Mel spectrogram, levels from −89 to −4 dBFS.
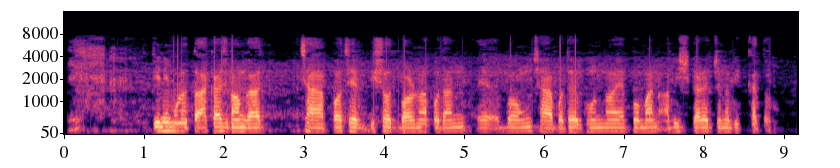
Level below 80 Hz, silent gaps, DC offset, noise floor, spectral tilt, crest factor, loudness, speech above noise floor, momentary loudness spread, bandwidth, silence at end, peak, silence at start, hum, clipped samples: -50 dBFS; none; under 0.1%; -38 dBFS; -6 dB/octave; 18 dB; -18 LUFS; 21 dB; 14 LU; 7.8 kHz; 0.35 s; -2 dBFS; 0.05 s; none; under 0.1%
